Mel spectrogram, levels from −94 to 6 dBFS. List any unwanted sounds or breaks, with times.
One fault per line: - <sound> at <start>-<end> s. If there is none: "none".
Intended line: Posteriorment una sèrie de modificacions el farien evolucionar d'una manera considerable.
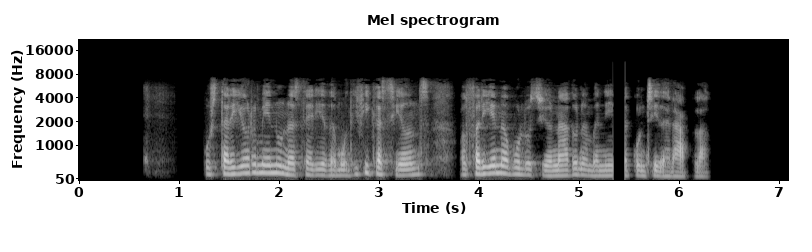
- dropout at 5.3-5.5 s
